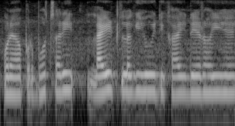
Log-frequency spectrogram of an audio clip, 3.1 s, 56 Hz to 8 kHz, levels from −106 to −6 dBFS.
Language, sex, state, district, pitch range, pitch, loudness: Hindi, female, Bihar, Saran, 200-215 Hz, 205 Hz, -39 LUFS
